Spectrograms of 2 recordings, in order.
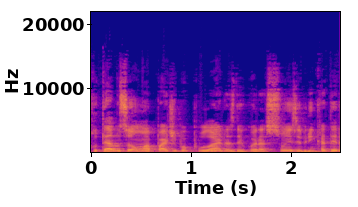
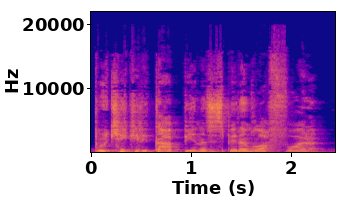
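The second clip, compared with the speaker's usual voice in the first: raised, anxious questioning; fretting, higher voice; 7 semitones higher than usual. A narrator's reading. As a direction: voice an anxious friend, pitched up. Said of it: "Ele me disse ansiosamente".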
